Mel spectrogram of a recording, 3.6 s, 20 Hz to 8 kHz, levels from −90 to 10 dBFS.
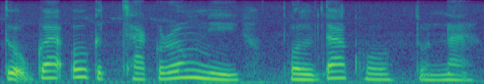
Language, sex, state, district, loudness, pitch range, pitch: Garo, female, Meghalaya, North Garo Hills, -14 LUFS, 180-240 Hz, 200 Hz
